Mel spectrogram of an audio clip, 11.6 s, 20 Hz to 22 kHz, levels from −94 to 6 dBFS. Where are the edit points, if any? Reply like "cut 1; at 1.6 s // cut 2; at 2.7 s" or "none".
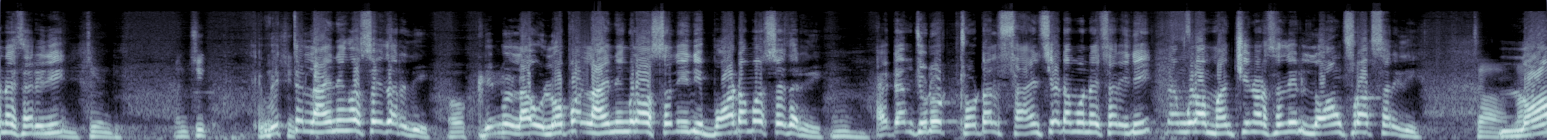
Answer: cut 1; at 8.8 s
